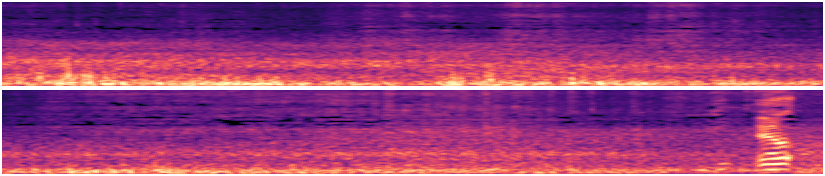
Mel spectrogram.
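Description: Street traffic: a steady rumble of vehicle engines and tyres, the nearest vehicle a pickup truck towing an enclosed cargo trailer.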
